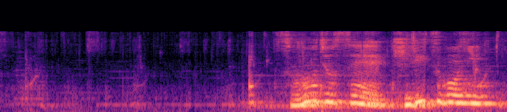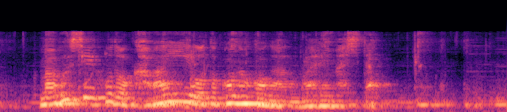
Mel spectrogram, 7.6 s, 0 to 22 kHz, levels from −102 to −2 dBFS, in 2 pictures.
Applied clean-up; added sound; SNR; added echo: neural separator model SepFormer DNS4.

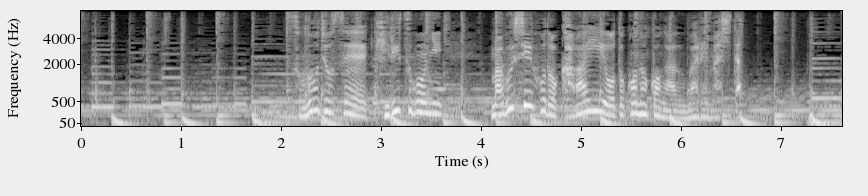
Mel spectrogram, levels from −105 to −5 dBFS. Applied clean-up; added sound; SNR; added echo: none; none; none; none.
